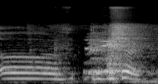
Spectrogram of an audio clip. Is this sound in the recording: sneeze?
yes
